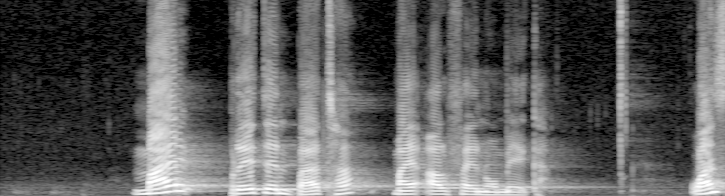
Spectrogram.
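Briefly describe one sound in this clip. A middle-aged woman speaks calmly into a microphone, reading out.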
